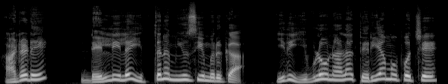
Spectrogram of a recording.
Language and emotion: Tamil, surprised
